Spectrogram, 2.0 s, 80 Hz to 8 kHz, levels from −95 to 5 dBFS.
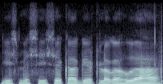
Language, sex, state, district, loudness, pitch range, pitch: Hindi, male, Jharkhand, Palamu, -17 LUFS, 135-140 Hz, 135 Hz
